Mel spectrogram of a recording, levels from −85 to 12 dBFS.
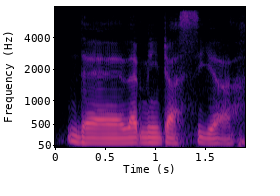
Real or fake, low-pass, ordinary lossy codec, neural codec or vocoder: fake; 7.2 kHz; none; codec, 16 kHz, 0.8 kbps, ZipCodec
